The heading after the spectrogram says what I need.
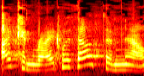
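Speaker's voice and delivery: ordinary delivery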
